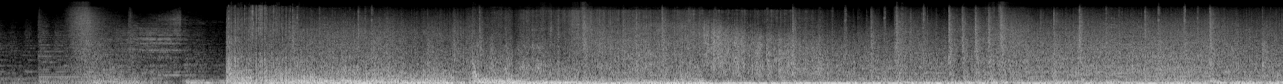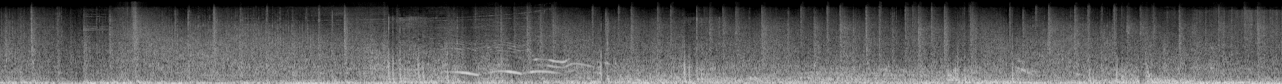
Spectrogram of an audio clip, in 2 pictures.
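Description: Sejjil missile strikes hit Israeli military sites, making dense, continuous booming blasts and rumbling detonations with sharp cracks mixed in. A voice talks over the explosions throughout.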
